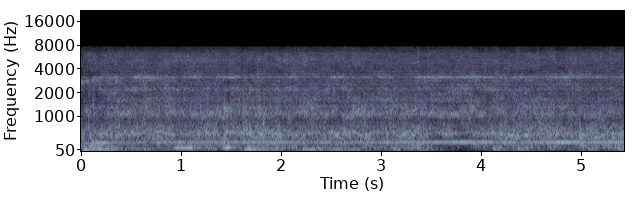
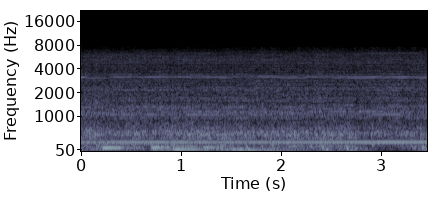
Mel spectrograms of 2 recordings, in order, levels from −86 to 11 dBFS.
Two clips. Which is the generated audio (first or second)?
first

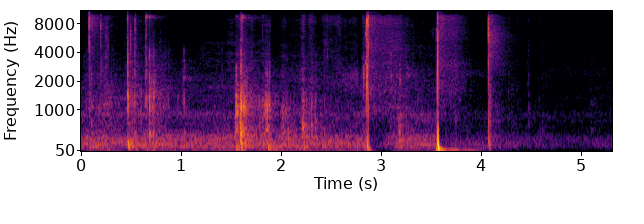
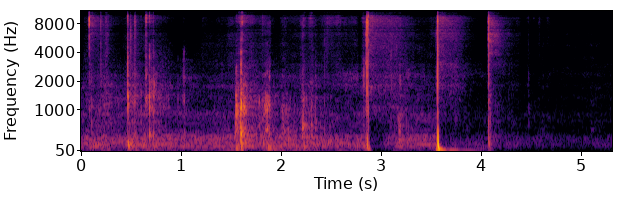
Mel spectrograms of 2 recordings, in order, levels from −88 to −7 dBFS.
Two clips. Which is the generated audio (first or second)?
second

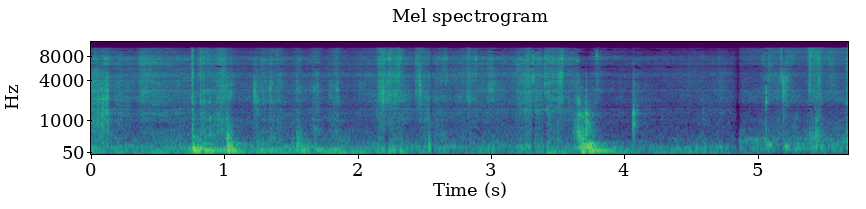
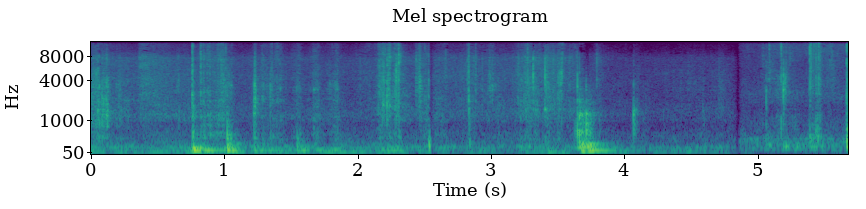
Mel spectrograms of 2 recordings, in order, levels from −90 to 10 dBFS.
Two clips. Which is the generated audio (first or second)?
first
